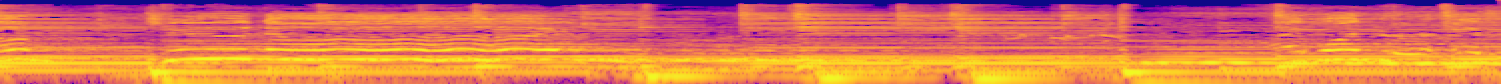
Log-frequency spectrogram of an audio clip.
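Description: Live music through a PA: a guitar-led backing track with a steady bass line, and a long wavering held note over it from about a second in.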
